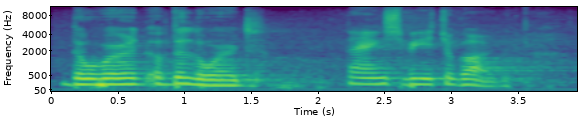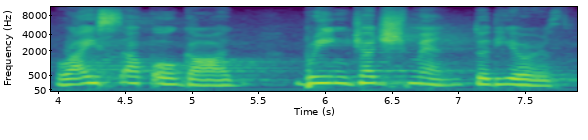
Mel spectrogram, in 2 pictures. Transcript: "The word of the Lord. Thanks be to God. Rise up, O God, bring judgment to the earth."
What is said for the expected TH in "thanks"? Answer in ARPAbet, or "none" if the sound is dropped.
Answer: T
